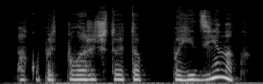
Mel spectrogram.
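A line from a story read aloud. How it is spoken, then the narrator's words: Quiet reply. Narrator (Russian): тихо отозвалась я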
